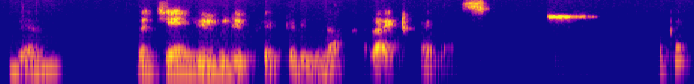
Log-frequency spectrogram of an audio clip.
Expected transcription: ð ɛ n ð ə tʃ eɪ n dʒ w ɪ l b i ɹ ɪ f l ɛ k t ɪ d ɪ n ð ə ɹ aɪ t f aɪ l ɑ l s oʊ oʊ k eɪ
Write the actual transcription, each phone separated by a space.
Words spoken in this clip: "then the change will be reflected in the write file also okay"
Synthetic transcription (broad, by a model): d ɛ n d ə tʃ eɪ n dʒ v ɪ l b i ɹ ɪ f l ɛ k t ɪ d ɪ n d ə ɹ aɪ t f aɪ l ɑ n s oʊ oʊ k eɪ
